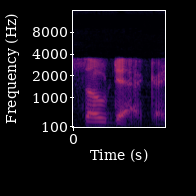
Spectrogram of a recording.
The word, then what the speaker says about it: SODAC: There's a division of IGT, I pronounce SODAC, I think, S-O-D-A-C. – That's correct.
